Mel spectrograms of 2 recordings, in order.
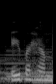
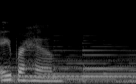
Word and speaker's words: Abraham: Quick facts on Abraham. Gender, boy. Origin, Hebrew. Number of syllables, 3. Ranking popularity, 183. Pronunciation, AY-brä-ham. Simple meaning, father of a multitude of nations. Characteristics of Abraham.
